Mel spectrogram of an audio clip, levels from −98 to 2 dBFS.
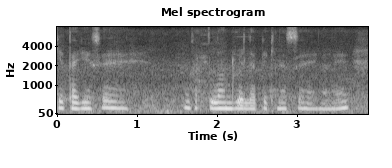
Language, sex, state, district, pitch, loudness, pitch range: Nagamese, female, Nagaland, Dimapur, 205 Hz, -17 LUFS, 190-215 Hz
